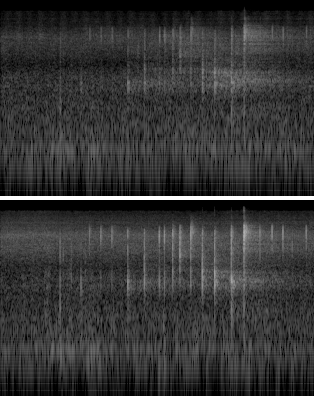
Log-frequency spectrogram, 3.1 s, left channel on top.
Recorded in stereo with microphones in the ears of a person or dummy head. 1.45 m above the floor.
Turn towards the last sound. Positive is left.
turn(degrees=-50)  # may be behind; listen again after turning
